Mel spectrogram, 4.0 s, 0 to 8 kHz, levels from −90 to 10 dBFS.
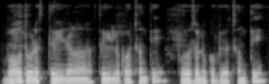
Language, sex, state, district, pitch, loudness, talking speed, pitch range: Odia, male, Odisha, Khordha, 95 Hz, -15 LUFS, 165 wpm, 95-110 Hz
